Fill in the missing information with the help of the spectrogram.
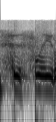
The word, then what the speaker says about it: Sisley: My name is Sue Sisley. Last name is S-I-S-L-E-Y.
